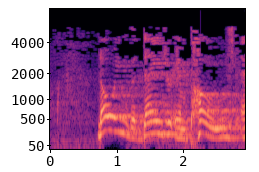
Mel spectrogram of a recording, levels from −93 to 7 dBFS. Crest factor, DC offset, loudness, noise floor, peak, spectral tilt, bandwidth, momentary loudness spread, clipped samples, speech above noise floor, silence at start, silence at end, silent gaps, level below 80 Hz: 16 dB; under 0.1%; -16 LUFS; -40 dBFS; 0 dBFS; -10 dB/octave; 5.8 kHz; 4 LU; under 0.1%; 25 dB; 0.1 s; 0 s; none; -48 dBFS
